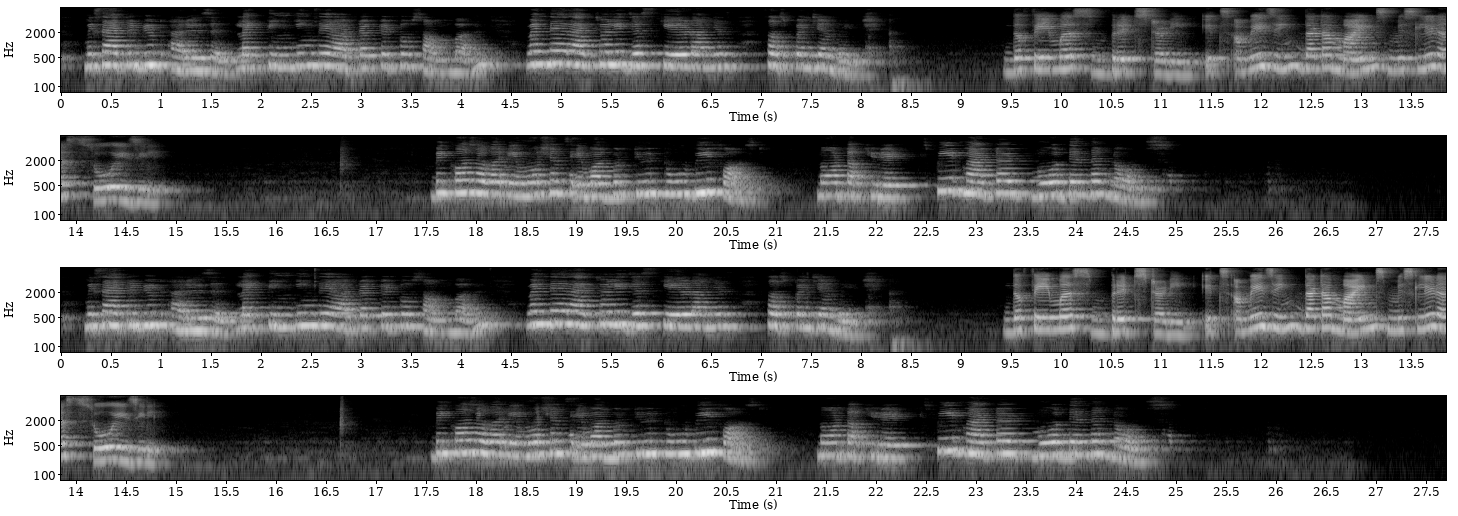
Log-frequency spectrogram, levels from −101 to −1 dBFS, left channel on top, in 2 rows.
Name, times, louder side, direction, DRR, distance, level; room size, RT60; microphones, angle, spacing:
voice 1, 0.2-4.3 4.7-6.7 7.1-8.0 17.6-20.8 21.4-22.3 22.6-24.7, equal, 25° left, 0 dB, 1.9 m, -28 dB
voice 2, 9.4-14.8 18.6-18.7, right 3 dB, 50° right, 9 dB, 0.8 m, -31 dB
6.6 x 6.2 x 3.6 m, 0.65 s
head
